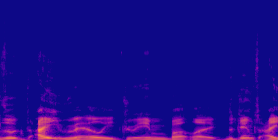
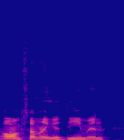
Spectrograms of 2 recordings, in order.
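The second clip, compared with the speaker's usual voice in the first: breezy, super casual, offhand, matter-of-fact tone. Retelling a best friend's reply in a dream: imitating a super casual tone. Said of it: "super casually, like it's normal".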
